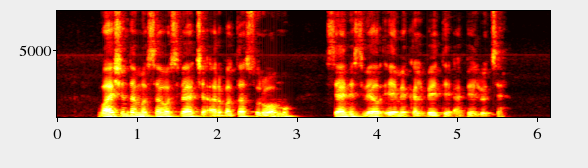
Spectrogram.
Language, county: Lithuanian, Telšiai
